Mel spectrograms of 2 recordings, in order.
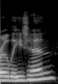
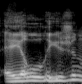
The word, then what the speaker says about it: Elysian: I actually did a beer commercial for Elysian when I was at Evil Geniuses.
